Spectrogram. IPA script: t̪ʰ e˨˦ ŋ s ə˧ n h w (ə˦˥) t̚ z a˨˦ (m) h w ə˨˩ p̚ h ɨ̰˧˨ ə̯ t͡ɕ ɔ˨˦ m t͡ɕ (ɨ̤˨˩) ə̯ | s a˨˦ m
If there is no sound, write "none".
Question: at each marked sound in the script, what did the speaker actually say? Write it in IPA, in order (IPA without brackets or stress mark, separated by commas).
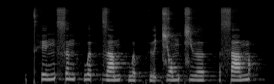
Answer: ə˦˥, m, ɨ˧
